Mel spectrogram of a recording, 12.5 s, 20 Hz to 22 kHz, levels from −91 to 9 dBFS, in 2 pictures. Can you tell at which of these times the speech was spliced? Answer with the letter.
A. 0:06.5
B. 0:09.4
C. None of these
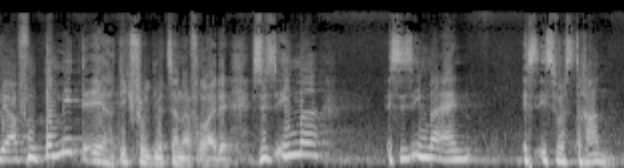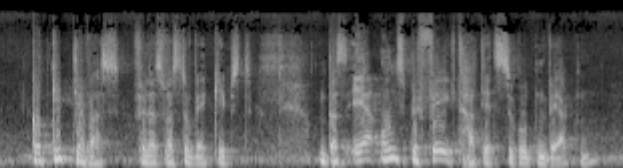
B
